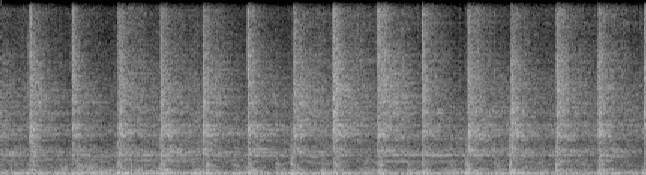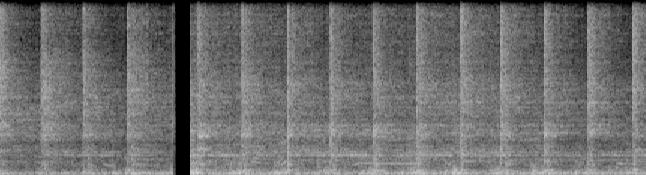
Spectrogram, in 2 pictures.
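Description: Sakela dance music played live: a Kirati dhol drum beaten with clashing hand cymbals in an even beat of about three strokes a second. The sound cuts out for a moment about two-thirds of the way through.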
